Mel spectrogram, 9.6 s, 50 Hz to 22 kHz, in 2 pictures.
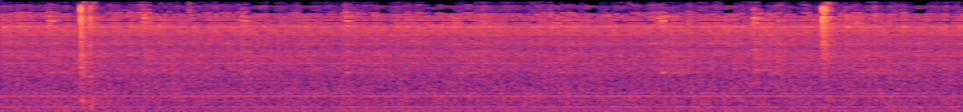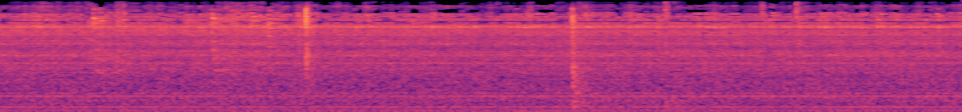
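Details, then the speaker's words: Trane AC unit restarted on a hot day, 86°F indoors: only steady fan whir, low hum and faint clicks, no compressor kicking in, momentary buzz heard; compressor won't start, capacitor failed and replaced. "I heard that momentary death buzz a couple of times."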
